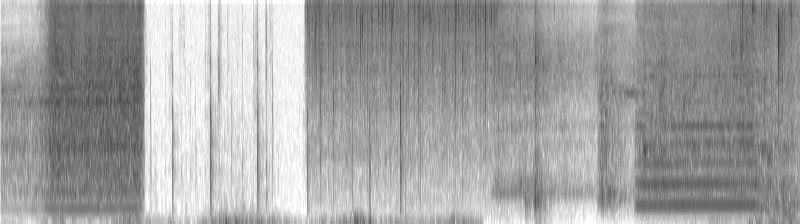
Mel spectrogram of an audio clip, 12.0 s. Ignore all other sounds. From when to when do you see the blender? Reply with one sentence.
You can hear the blender from 0.0 to 2.2 s and from 8.9 to 11.9 s.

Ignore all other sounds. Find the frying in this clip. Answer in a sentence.
The frying can be heard from 4.5 to 11.9 s.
